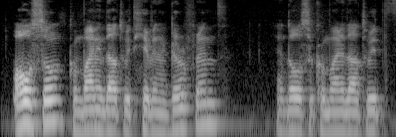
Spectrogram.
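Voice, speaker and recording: In a very clean recording with a silent background, a man with a non-native accent and a medium pitch talks fairly quickly with fairly even intonation. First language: not English. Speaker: self-improvement vlogger. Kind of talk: personal monologue. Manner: non-stop talking.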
